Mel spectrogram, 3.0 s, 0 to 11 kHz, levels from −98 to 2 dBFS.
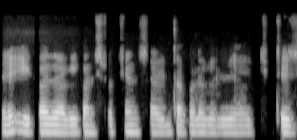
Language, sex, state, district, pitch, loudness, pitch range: Marathi, male, Maharashtra, Nagpur, 130 Hz, -21 LUFS, 130-135 Hz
